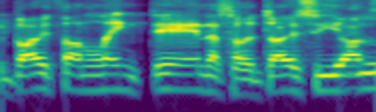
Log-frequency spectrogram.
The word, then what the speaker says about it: Idosy: Idosi. Yeah, so, I mean, we're not fussy about how people pronounce it. You know, Idosi, I-D-O-S-Y.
